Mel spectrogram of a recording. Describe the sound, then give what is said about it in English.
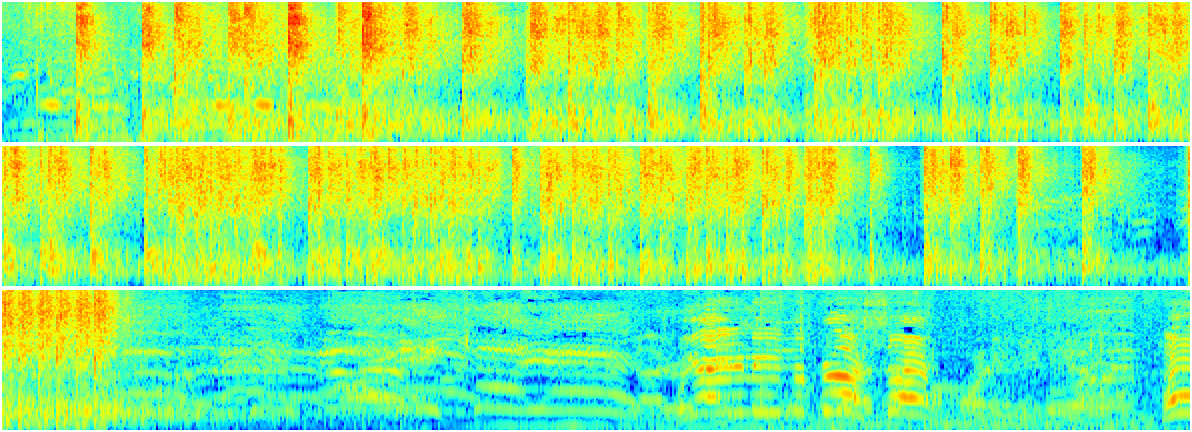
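Rapid automatic gunfire in combat, many bursts of sharp, loud cracks packed closely together for about twelve seconds, with voices among the shots, before the firing stops and only scattered sounds and talk remain. “I shot him in the face a couple times.”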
